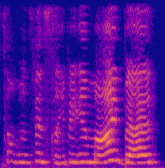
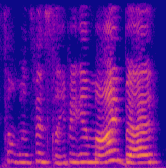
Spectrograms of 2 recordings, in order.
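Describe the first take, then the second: First: It is said in a high squeak. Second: It is said in a high squeak.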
